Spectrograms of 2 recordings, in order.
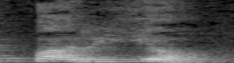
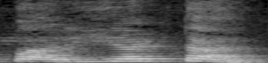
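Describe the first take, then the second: First: पर्य broken apart as प य; wrong split syllables. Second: पर्यटन with a clear र between प and य; clear r sound. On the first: Teacher showing class the wrong reading. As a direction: pull प and य apart. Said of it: "प य नहीं बोल रहे हम लोग". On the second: Teacher showing class the right reading. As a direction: land the र in पर्यटन. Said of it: "तो र आ रहा है बीच में". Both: Shown as a demonstration.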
